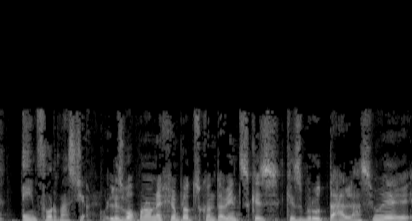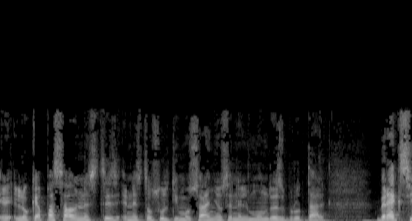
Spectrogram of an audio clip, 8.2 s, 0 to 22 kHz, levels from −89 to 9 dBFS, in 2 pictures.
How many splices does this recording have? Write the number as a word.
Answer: one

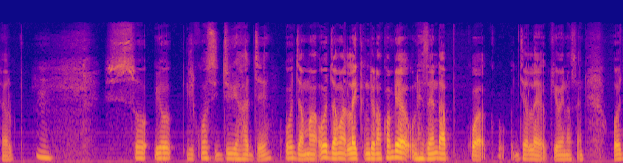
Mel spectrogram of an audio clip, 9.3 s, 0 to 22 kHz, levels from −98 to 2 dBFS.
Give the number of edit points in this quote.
one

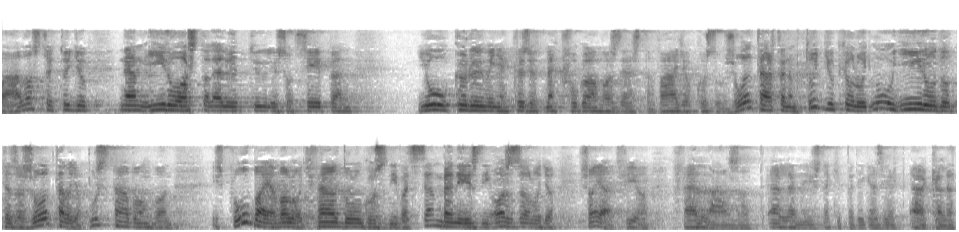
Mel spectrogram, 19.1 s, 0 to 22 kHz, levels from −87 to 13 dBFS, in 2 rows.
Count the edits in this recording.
zero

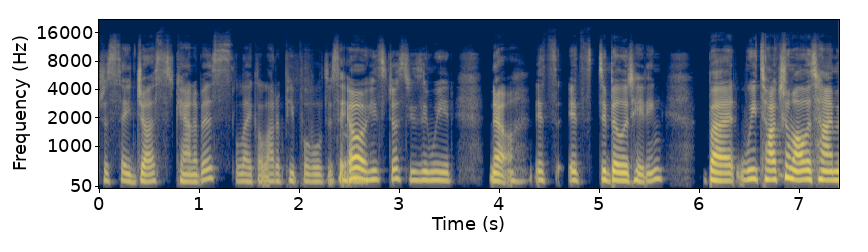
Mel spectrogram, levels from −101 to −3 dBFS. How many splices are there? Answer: zero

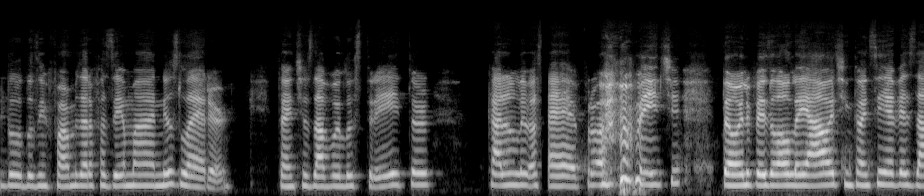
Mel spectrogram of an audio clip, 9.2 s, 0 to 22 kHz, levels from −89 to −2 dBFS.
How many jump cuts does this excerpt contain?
one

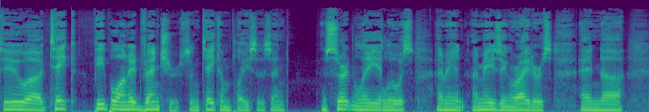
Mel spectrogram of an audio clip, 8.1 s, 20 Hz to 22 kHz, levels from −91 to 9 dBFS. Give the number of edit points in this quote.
two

